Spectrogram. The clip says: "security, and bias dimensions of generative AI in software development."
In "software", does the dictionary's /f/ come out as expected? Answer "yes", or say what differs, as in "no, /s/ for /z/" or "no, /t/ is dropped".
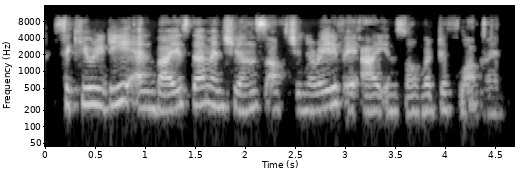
no, /f/ is dropped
